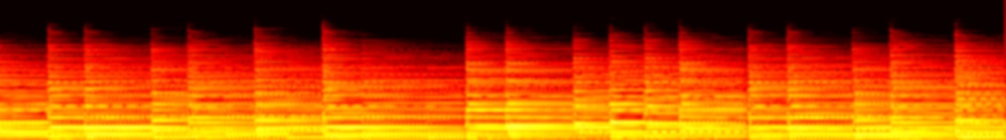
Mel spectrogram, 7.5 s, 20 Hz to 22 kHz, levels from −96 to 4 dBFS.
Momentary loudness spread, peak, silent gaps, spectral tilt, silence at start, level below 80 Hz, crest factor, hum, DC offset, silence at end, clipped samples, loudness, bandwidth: 4 LU; -4 dBFS; none; -8.5 dB/octave; 0 s; -34 dBFS; 12 dB; none; under 0.1%; 0 s; under 0.1%; -17 LUFS; 8 kHz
